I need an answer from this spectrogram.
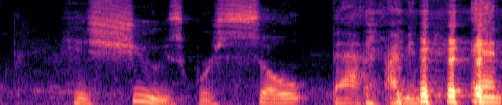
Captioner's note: laughs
